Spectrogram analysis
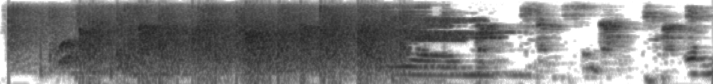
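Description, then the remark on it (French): Loud audience applause for the people who helped organise a week-long camp, a dense crackle of many hands clapping together for about three seconds, then fading as a voice begins speaking. “Et vous avez fait vraiment du bon boulot, et je trouve que vous vous applaudir.”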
